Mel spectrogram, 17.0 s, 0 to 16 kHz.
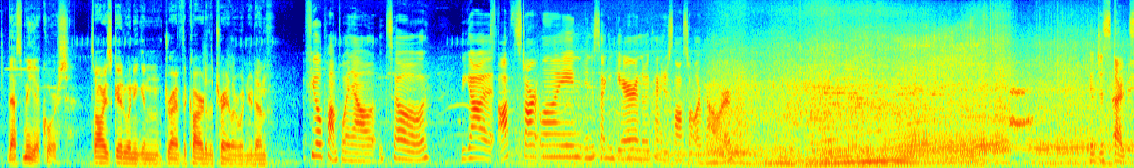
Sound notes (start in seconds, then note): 15.0 engine blaring; 15.6 tires screeching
